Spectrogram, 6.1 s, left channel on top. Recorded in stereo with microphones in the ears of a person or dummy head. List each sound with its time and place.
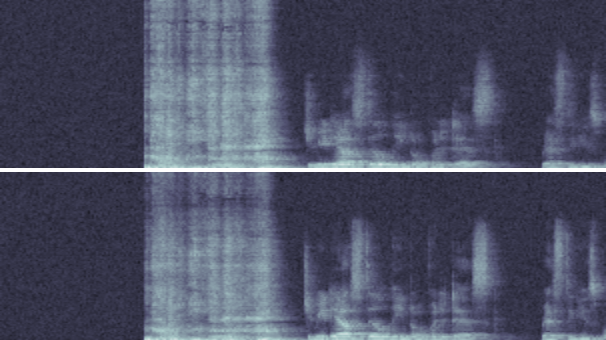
1.4 s writing: 70° left (ahead or behind), 1.3 m
3.0 s a woman speaking: 40° right (ahead or behind), 0.5 m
